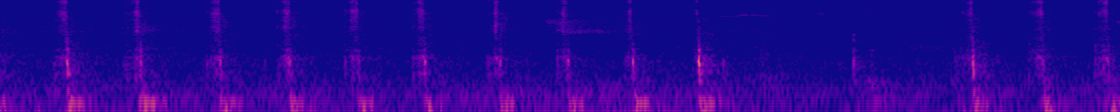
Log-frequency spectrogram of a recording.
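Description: Chef's knife slicing carrots into rounds on a wooden cutting board: steady knocks of the blade against the board, about three a second, with a short pause about four seconds in.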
